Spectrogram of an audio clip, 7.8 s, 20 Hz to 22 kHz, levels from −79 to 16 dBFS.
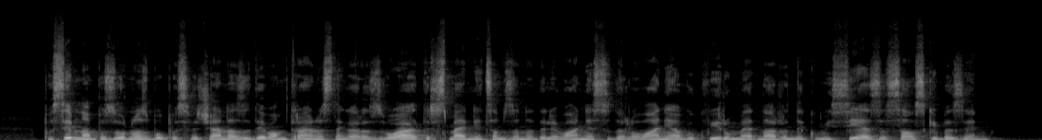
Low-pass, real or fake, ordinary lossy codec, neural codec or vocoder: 19.8 kHz; real; none; none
